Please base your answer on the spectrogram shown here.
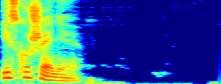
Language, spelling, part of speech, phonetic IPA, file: Russian, искушение, noun, [ɪskʊˈʂɛnʲɪje], Ru-искушение.ogg
- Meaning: temptation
